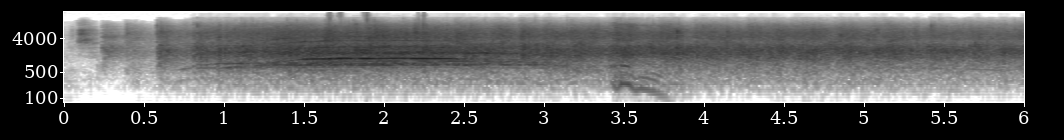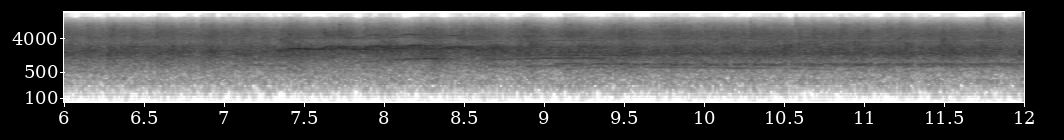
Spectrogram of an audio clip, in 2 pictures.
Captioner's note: applause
